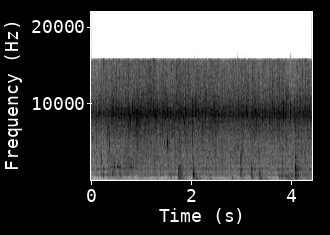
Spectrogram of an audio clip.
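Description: Chopped onion, crushed garlic and curry leaves sizzling in hot oil in a pan, stirred with a wooden spatula that scrapes and knocks against the pan every so often over the steady hiss.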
